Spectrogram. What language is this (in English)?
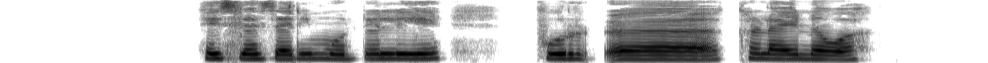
Pashto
